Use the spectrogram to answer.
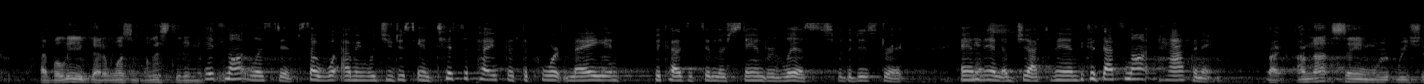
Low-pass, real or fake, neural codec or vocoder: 7.2 kHz; fake; codec, 16 kHz, 16 kbps, FreqCodec, smaller model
